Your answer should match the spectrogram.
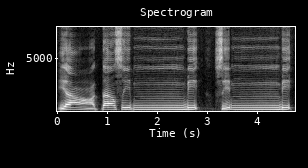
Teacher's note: Ikhfa syafawi. Cara bacanya mim sukunnya ditahan dua harakat. Yaimbi bi tuh ditahan dua harakat.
